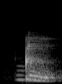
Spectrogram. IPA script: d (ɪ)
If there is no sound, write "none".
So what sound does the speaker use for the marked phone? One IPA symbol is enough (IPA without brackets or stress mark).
i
